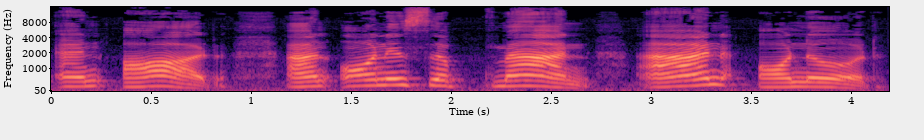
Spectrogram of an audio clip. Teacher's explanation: The beginning H is silent in these words.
